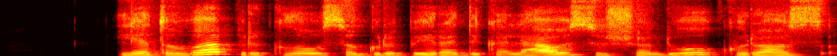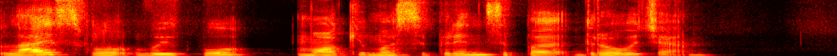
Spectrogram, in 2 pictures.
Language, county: Lithuanian, Vilnius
